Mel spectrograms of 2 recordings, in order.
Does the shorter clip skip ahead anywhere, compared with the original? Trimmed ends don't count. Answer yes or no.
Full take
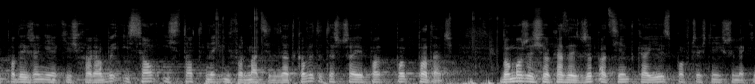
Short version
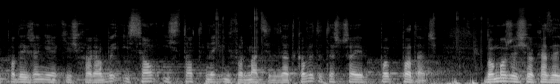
yes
